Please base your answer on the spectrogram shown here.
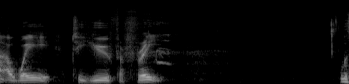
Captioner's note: laughs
